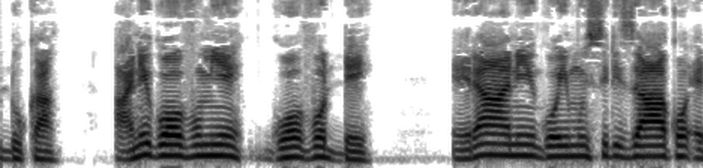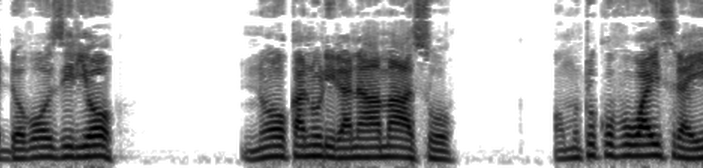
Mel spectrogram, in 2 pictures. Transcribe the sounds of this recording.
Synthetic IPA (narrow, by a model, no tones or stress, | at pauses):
dːukaː | niɡwo̞ːvumje̞ | ɡwoːvodːe̞ | eɾaːniɡwojimusiɾizaːko̞ʔe̞dːo̞βo̞ːziɾjo̞ | no̞kanuliɾanaːmaːso̞ | mutukuvuwaisiɾai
